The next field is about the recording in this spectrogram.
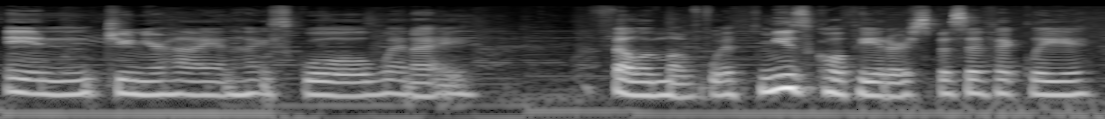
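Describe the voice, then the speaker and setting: A young American woman talks casually about her work as an interview guest. Her voice sits a little low, and faint music plays underneath. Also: flat delivery, moderate pace. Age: young adult. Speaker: actor and singer being interviewed.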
